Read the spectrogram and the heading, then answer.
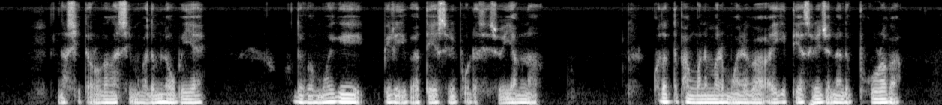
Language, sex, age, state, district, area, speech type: Manipuri, male, 30-45, Manipur, Bishnupur, rural, spontaneous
